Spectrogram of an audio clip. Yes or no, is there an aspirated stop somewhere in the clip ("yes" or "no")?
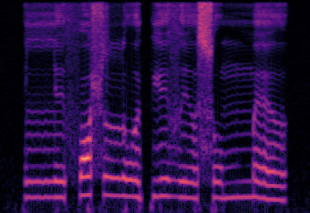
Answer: no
